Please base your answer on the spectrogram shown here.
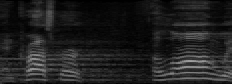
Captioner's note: none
